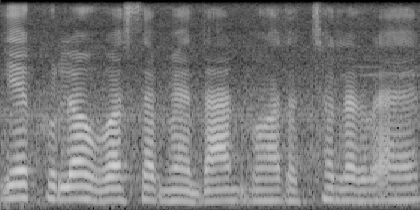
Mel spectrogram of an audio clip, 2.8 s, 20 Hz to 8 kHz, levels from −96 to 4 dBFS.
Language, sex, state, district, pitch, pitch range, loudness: Hindi, female, Uttarakhand, Uttarkashi, 160 Hz, 155-175 Hz, -18 LUFS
